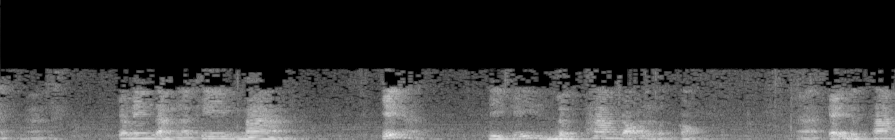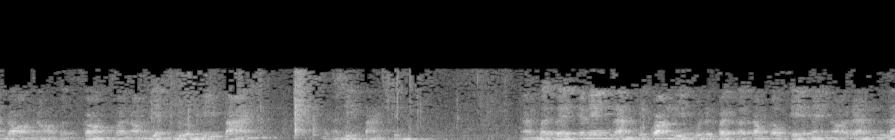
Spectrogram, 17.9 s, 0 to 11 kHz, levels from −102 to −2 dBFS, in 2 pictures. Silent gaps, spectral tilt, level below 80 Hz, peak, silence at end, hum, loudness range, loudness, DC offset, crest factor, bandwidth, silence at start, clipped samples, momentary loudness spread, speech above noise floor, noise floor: none; -11 dB/octave; -54 dBFS; -2 dBFS; 0 s; none; 4 LU; -23 LUFS; under 0.1%; 22 dB; 5.8 kHz; 0 s; under 0.1%; 20 LU; 23 dB; -45 dBFS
